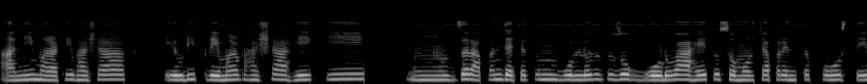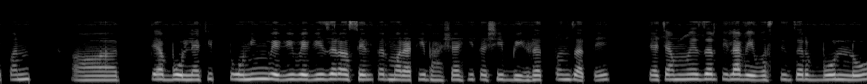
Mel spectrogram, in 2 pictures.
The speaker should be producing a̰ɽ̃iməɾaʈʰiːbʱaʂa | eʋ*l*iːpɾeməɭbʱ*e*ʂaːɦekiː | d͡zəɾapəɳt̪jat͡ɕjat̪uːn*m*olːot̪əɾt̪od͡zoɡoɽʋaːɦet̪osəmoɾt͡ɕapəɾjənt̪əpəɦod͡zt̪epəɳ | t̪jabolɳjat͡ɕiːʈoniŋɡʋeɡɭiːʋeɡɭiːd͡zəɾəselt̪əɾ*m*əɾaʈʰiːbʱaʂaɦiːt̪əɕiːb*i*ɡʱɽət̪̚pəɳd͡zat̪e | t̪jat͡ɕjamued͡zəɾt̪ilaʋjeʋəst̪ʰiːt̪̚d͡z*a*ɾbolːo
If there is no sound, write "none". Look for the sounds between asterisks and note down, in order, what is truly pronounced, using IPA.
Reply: ɽ, a, b, m, i, ə

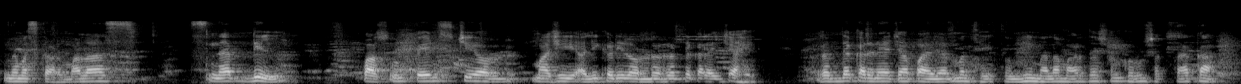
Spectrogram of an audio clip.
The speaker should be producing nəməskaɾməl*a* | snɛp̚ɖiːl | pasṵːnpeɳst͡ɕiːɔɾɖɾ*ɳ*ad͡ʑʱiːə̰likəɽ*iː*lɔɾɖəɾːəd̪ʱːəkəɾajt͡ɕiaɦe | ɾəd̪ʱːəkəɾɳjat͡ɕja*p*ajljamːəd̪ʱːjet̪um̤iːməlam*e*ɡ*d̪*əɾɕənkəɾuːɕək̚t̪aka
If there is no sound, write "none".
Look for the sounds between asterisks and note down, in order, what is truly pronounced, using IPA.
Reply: a, m, iː, p, a, d̪

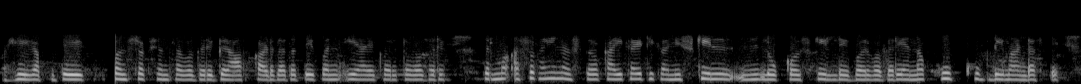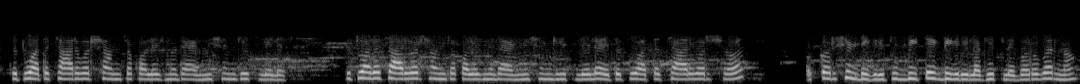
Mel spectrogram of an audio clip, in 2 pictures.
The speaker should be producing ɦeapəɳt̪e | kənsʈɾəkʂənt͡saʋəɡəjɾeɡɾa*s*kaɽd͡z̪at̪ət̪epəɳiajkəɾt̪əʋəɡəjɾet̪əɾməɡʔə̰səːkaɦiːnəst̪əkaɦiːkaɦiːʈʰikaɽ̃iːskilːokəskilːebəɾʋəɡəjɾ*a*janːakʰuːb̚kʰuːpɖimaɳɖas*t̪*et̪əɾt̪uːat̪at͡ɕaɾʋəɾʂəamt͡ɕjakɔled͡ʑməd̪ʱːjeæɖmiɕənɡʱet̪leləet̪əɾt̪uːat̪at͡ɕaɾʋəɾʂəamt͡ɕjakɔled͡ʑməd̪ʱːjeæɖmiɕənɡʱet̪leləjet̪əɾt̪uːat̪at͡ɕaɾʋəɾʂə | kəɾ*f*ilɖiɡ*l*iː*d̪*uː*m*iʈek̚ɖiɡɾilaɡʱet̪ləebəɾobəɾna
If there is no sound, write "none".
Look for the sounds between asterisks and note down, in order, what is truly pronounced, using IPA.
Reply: f, e, t̪, ɕ, ɾ, t̪, b

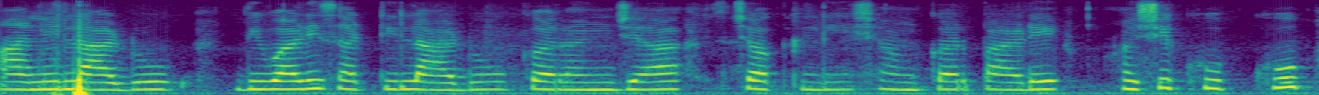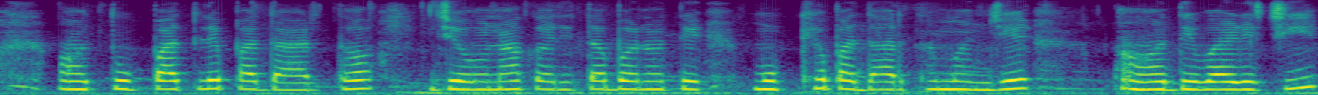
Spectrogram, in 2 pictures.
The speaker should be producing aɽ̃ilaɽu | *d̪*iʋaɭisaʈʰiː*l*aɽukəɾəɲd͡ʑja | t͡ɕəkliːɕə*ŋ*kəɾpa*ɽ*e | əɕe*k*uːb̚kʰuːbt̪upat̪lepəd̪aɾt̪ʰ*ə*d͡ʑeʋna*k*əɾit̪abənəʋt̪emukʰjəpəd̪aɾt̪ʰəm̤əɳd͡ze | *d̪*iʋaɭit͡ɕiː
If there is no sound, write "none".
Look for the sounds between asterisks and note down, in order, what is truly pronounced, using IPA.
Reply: d̪, l, ŋ, ɽ, kʰ, ə, k, d̪

